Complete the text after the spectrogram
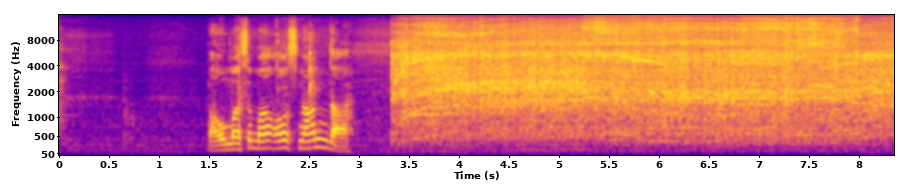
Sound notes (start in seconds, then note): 3.3 loud whirring of the machine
